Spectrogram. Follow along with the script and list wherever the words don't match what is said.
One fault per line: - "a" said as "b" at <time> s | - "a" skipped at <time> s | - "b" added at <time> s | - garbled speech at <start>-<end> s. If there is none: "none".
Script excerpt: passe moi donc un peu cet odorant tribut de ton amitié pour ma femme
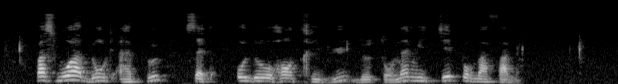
none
